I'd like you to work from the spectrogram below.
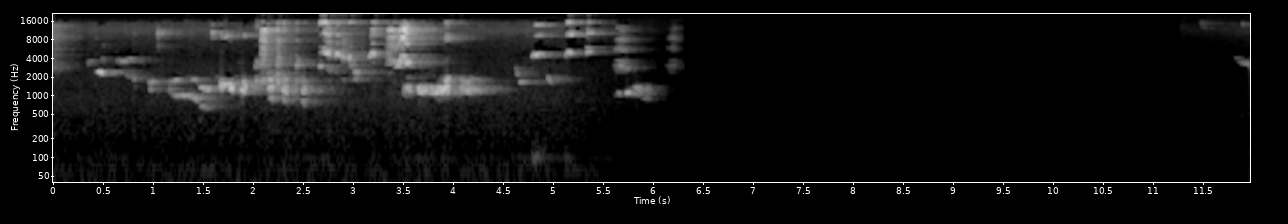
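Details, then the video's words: Bornean white-rumped shama, original recording used as therapy for captive shamas: a rich burst of varied whistles, slurred rising and falling phrases with harsher chattering notes, lasting about six seconds before silence. "SUARA ASLI BURUNG MURAI BORNEO,cocok buat terapai murai batu anda"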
